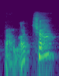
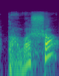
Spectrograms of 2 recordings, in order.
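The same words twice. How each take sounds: First: "talacha" with TCH in the last syllable; "talacha" ending in affricate tcha, pitched higher; affricate variant. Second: "talacha" with hushing sh, no t; fricative variant. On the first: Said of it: "ao som africano, tch". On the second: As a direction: say "talacha" as ta-la-sha. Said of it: "ou talacha". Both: Shown as a demonstration.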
